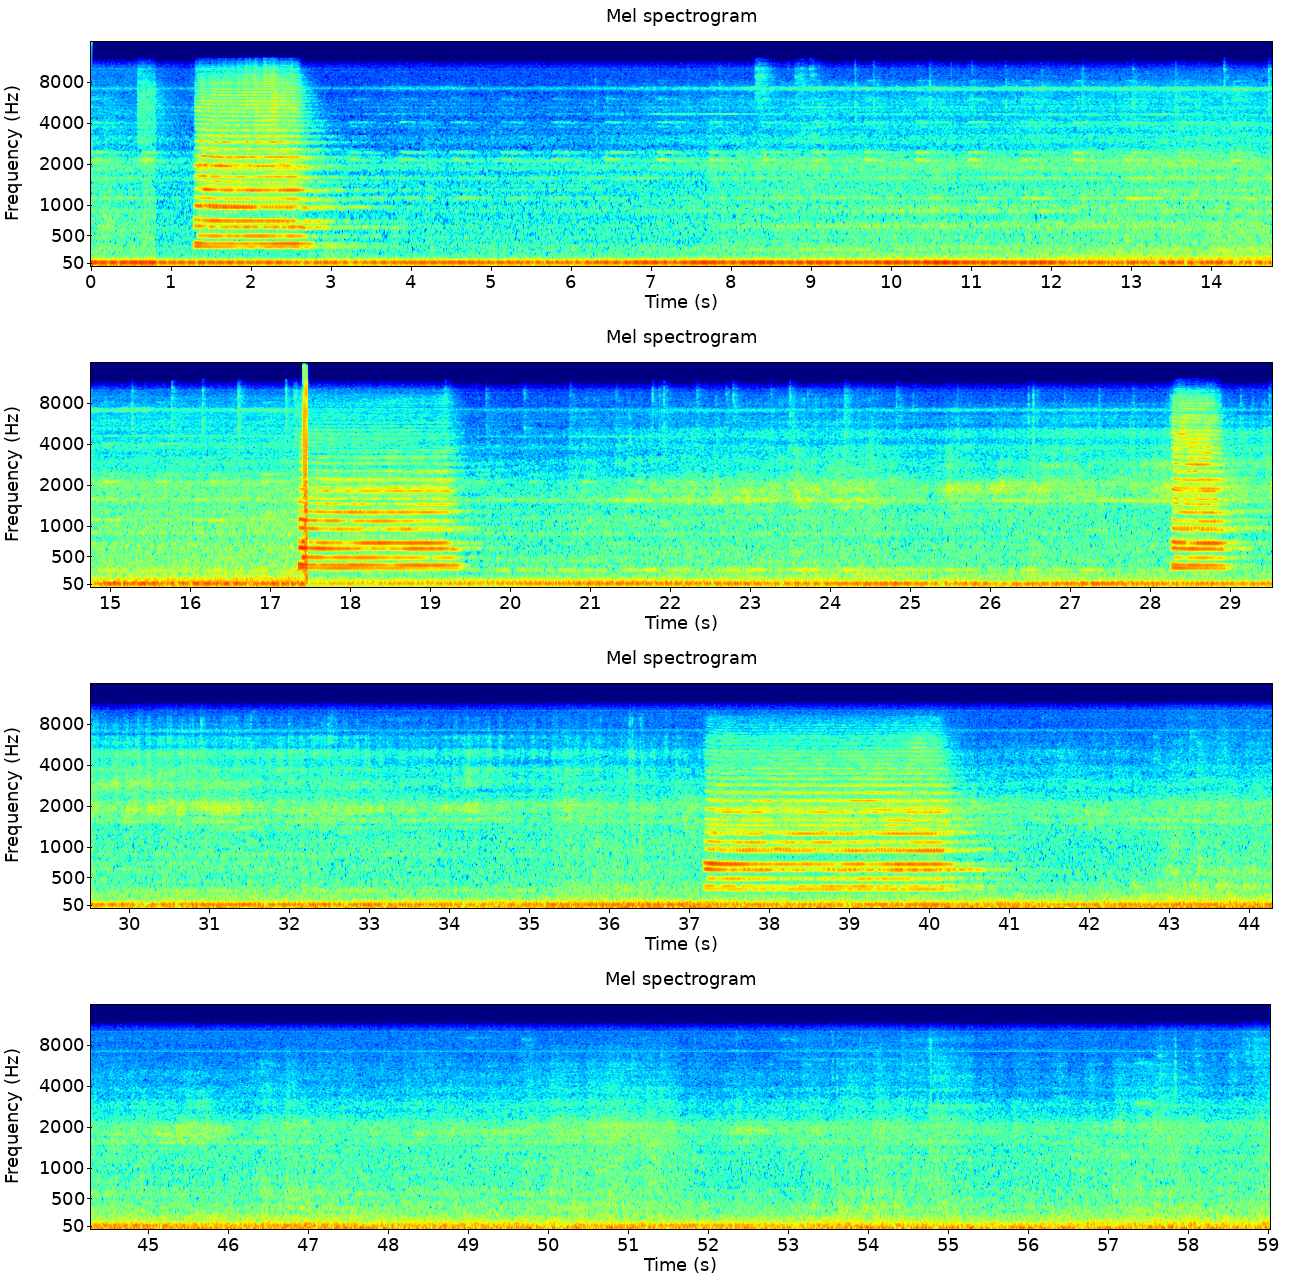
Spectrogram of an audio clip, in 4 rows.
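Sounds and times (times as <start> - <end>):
freight train rumbling past: 0.0 - 59.0
locomotive horn blasts: 1.2 - 3.7, 17.3 - 19.7, 28.2 - 29.4, 37.2 - 41.0.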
